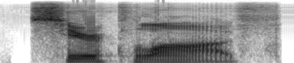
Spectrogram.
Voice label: "cerecloth", American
